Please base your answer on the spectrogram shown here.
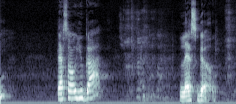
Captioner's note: laughter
